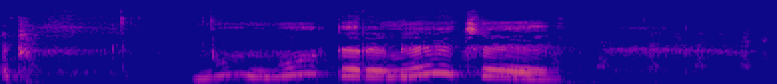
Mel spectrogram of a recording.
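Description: A puppy whines in a high, wavering voice.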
